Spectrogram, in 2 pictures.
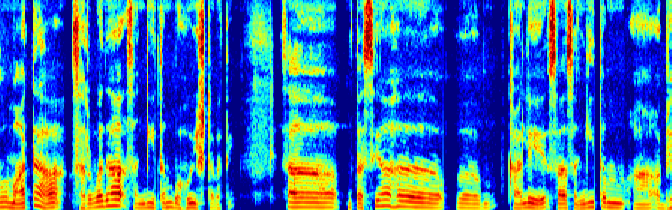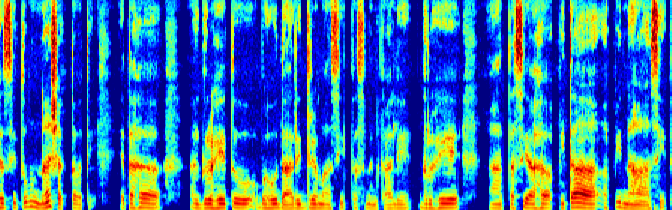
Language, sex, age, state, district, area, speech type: Sanskrit, female, 45-60, Karnataka, Bangalore Urban, urban, spontaneous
